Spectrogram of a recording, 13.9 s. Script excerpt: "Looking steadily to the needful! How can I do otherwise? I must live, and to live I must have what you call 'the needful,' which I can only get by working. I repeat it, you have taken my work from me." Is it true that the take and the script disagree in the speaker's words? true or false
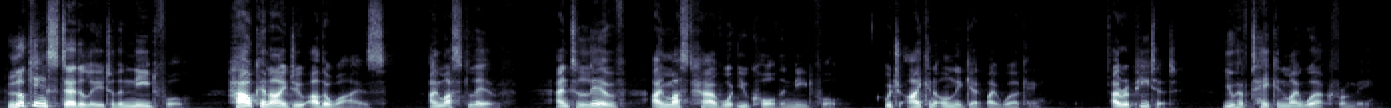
false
